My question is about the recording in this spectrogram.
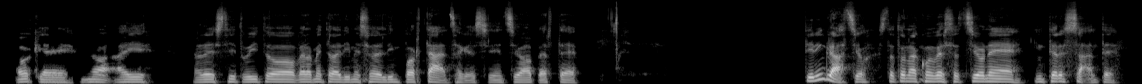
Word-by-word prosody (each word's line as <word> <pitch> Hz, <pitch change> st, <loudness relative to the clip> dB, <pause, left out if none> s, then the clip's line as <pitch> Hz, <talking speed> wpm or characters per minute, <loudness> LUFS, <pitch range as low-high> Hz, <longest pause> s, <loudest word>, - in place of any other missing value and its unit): Okay, 110 Hz, -3 st, -1 dB
no 115 Hz, +1 st, -2 dB
hai 115 Hz, +1 st, -1 dB, 0.5 s
hai 110 Hz, -, -9 dB
restituito 120 Hz, 0 st, +1 dB
veramente 120 Hz, +1 st, -1 dB
la 120 Hz, -1 st, +4 dB
dimensione 115 Hz, +2 st, -1 dB
dell'importanza 110 Hz, -2 st, 0 dB
che 95 Hz, -, -6 dB
il 95 Hz, -, -6 dB
silenzio 105 Hz, +2 st, -1 dB
ha 105 Hz, -, +1 dB
per 100 Hz, -1 st, -4 dB
te. -, -, -3 dB, 2.3 s
Ti 165 Hz, -, +5 dB
ringrazio, 165 Hz, -, +4 dB
è -, -, -34 dB
stata 145 Hz, +1 st, -2 dB
una 140 Hz, -2 st, +3 dB
conversazione 135 Hz, -, +2 dB
interessante 140 Hz, +3 st, -1 dB
115 Hz, 115 wpm, -25 LUFS, 110-130 Hz, 2.3 s, Ti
